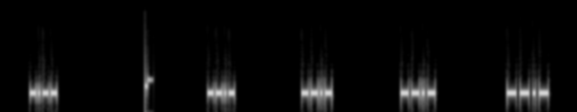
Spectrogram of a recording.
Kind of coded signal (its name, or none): Morse code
